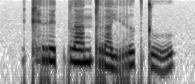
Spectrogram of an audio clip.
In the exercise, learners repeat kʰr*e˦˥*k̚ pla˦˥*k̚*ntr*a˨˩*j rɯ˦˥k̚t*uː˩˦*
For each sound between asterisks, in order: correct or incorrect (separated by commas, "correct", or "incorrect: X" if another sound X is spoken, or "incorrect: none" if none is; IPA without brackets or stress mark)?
incorrect: e˥˩, incorrect: none, correct, correct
